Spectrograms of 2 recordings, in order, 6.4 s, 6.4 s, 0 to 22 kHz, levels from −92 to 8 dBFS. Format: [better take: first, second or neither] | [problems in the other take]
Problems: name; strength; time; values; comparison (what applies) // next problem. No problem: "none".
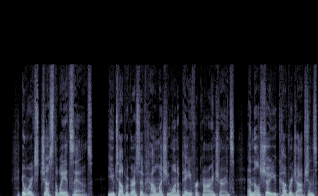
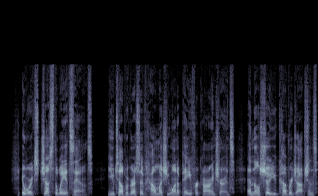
first | thin; very; fading below 650 Hz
